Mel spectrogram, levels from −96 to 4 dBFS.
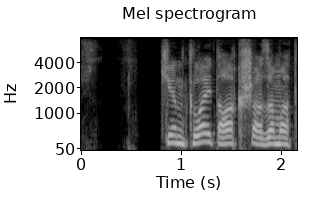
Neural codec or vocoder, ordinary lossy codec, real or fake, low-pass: codec, 16 kHz, 4.8 kbps, FACodec; none; fake; none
